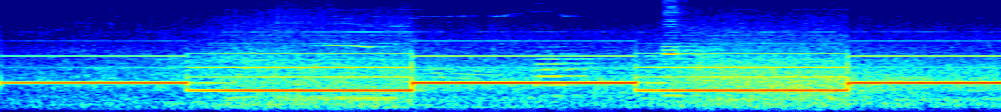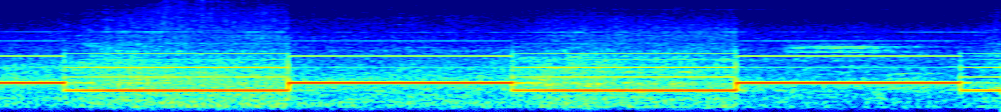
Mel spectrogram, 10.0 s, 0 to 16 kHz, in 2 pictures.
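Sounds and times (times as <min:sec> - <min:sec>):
level crossing two-tone alarm: 0:00.0 - 0:10.0.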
